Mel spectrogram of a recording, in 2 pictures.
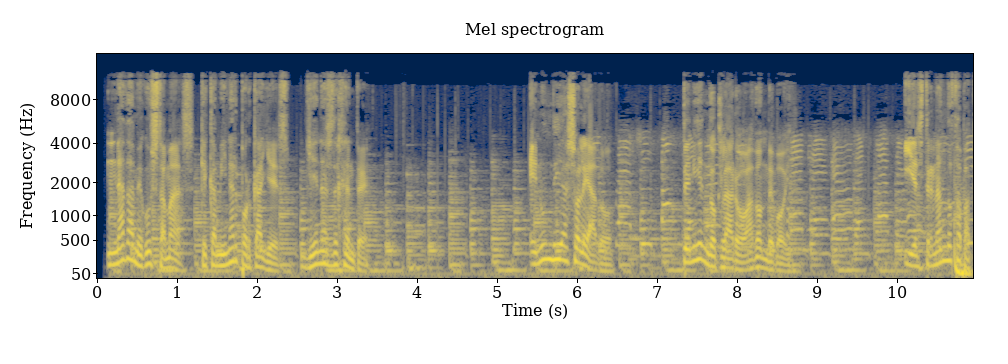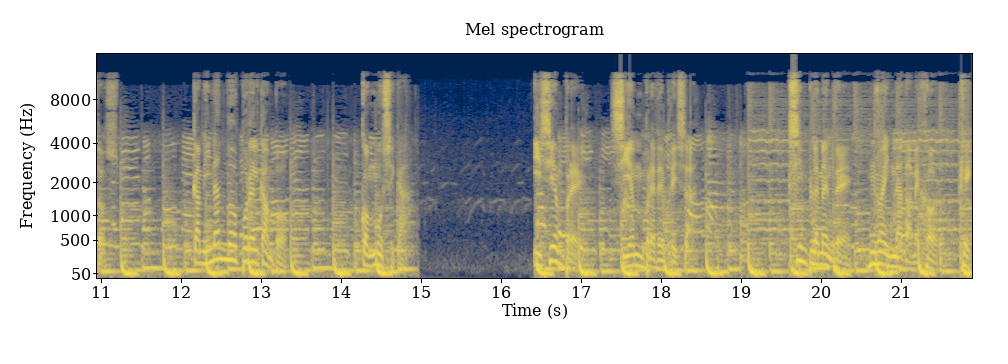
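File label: Spanish European, Commercial; GoLocalise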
